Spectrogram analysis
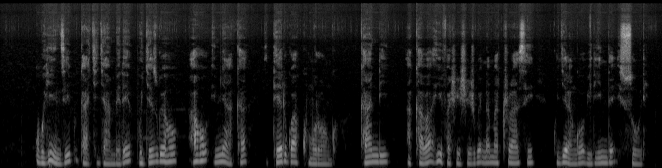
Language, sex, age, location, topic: Kinyarwanda, male, 18-24, Huye, agriculture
